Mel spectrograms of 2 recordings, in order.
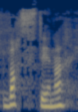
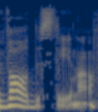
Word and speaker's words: Vadstena: Vadstena heter det ju då för oss som är lokalbor så att säga. Inte Vadstena.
